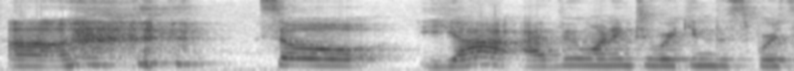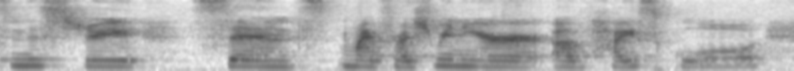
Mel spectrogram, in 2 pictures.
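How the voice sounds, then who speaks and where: A woman's voice: sits high, level tone, slow, fairly bright tone, roomy sound. A young woman, chatting casually to camera from her bedroom while getting over the flu, giggly and full of "like". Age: 20s. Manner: chatty, giggly, uses "like" and "y'all". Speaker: vlogger, college student.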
